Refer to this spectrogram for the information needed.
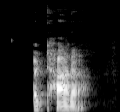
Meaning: eighteen
- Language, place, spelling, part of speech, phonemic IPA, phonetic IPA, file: Hindi, Delhi, अठारह, numeral, /ə.ʈʰɑː.ɾəɦ/, [ɐ.ʈʰäː.ɾɛʱ], LL-Q1568 (hin)-अठारह.wav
